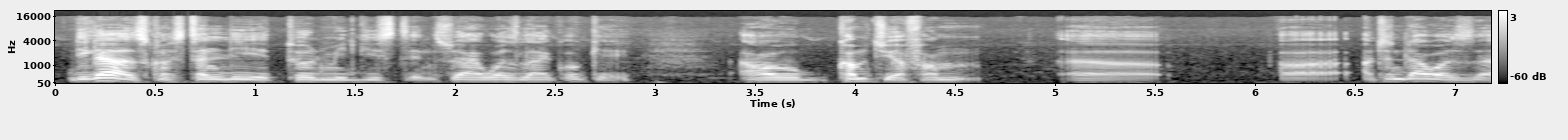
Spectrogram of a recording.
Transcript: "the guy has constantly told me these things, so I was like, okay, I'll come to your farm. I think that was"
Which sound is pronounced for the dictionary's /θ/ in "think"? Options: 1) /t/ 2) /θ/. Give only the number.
1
